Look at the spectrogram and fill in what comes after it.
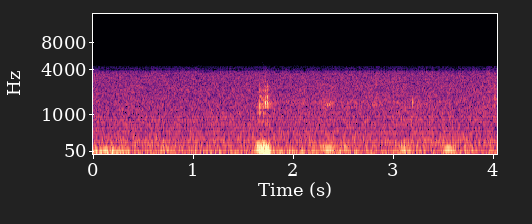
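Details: A wild boar (Sus scrofa ussuricus), caught on a trail camera while rooting through the forest floor with its snout for food, gives a single short, low grunt amid quiet background hiss.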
